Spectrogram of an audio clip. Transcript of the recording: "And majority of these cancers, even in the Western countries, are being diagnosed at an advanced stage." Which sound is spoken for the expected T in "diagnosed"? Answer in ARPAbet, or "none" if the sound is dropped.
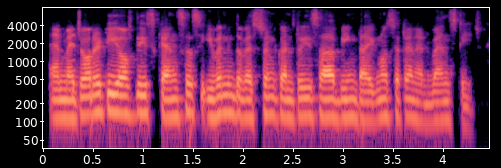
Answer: none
